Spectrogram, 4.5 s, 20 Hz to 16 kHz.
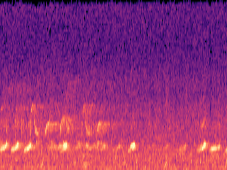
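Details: Kajika frog at a small stream in the satoyama of Ichihara, Chiba, Japan, filmed 9 June 2022: a few sharp upward-sliding whistled chirps spaced a second or more apart, fainter frog notes and running water underneath.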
